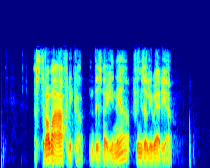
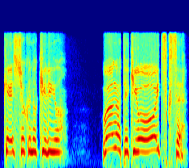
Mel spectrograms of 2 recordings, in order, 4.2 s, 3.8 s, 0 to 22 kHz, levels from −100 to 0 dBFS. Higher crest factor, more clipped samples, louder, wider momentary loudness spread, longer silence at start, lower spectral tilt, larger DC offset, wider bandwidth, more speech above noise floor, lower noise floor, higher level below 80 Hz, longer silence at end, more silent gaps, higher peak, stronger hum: first, 22 dB vs 10 dB; neither; second, -21 LUFS vs -10 LUFS; first, 14 LU vs 6 LU; first, 0.7 s vs 0.1 s; first, -4 dB/octave vs -2 dB/octave; neither; second, 7.8 kHz vs 11 kHz; second, 50 dB vs 61 dB; about the same, -71 dBFS vs -71 dBFS; second, -60 dBFS vs -50 dBFS; first, 0.8 s vs 0.1 s; neither; about the same, -2 dBFS vs 0 dBFS; neither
